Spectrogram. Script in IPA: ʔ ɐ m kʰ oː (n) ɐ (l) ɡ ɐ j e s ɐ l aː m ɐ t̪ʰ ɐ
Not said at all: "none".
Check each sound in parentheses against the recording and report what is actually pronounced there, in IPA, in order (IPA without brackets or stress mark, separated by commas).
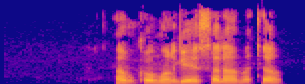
m, l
